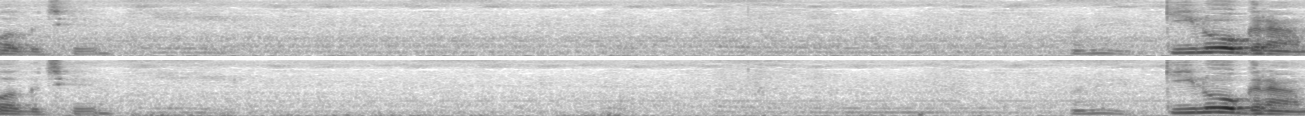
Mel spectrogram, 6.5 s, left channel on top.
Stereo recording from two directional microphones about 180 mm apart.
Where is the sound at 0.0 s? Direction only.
55° right (ahead or behind).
